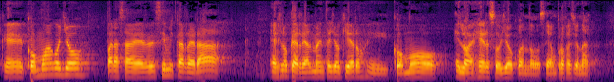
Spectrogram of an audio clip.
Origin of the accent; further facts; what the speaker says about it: Venezuela; ese es un fallo que nosotros tenemos como comunidad venezolana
